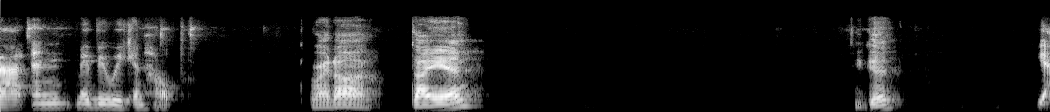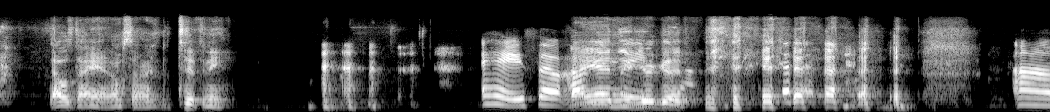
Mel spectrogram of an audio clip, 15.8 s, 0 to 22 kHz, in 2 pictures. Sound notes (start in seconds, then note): 10.2 laughs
